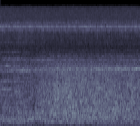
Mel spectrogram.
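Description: Jet fighter engines at takeoff power: a loud, steady noise without breaks.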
